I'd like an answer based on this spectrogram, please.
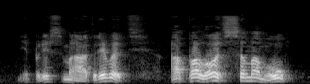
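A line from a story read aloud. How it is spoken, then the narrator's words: Cheerful laughter. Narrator (Russian): весело рассмеялся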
